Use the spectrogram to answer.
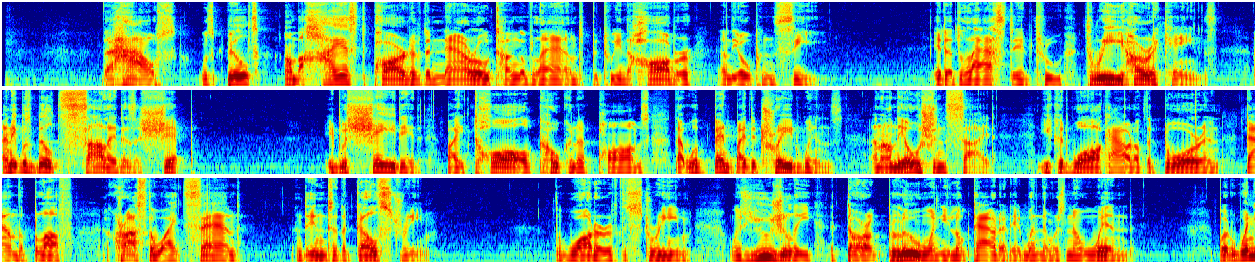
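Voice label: english american male voice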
